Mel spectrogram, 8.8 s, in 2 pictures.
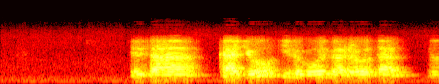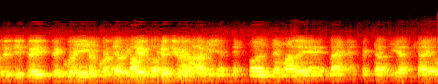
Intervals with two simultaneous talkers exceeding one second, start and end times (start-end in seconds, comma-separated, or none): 5.1-6.6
